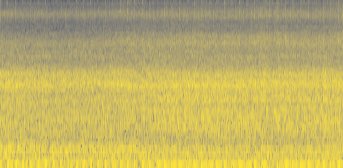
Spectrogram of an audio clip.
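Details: Honda Beat FI scooter with upgraded Kaze piston, just started: steady, even putter of about three beats a second with no ticking or knocking, idling cleanly.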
